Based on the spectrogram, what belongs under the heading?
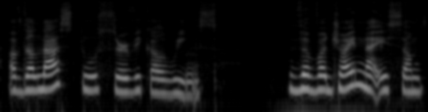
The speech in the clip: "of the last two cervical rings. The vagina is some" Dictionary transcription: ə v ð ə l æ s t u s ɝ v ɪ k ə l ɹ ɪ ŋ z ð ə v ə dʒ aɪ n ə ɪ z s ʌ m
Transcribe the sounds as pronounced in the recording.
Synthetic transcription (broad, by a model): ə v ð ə l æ s t u s ɝ v ɪ k ə l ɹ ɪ ŋ s ð ə v ə dʒ aɪ n ə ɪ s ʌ m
